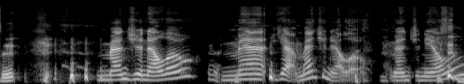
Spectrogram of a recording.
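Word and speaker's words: Manganiello: mangianello is also returning as that's how you pronounce it manginello man yeah imagine yellow engineer one okay we're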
